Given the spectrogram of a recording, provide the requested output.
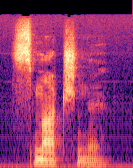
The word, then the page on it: succulent: /sy.ky.lɑ̃/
